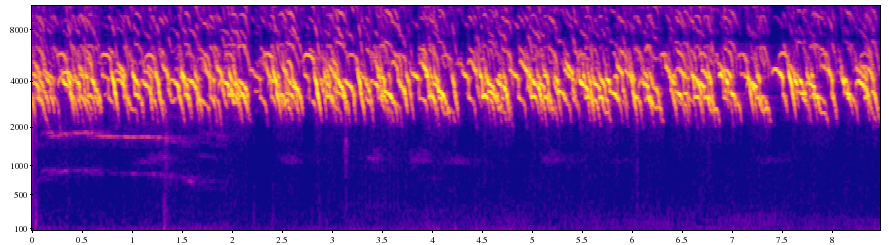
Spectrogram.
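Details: Chicken chicks crying because their mother hen is away: a dense, unbroken chorus of shrill, downward-sliding peeps from many chicks, overlapping nonstop, with a faint thin whistle-like tone early on.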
